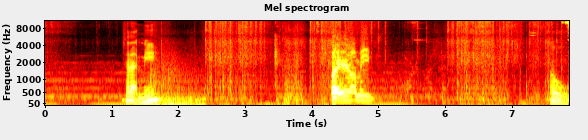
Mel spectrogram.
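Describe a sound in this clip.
Rapid gunfire rattles in a video game.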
